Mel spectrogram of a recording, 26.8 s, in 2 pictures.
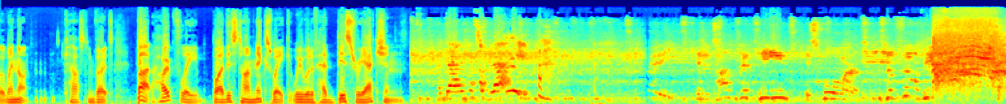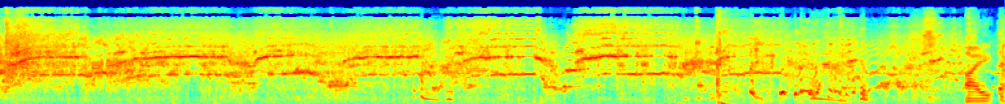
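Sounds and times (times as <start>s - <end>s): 
speech: 0.0s - 7.5s, 8.8s - 13.6s, 26.3s - 26.8s
men screaming excitedly at pageant result: 12.3s - 26.8s
laughter and chatter: 13.3s - 26.8s.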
